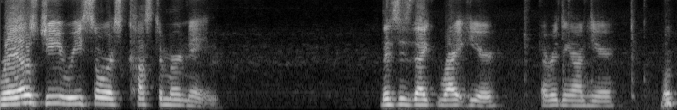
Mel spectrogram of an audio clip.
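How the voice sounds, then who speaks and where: With long, frequent pauses, a man talks at a fairly slow pace in a fairly high pitch, showing ordinary pitch variation. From New York. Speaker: coding instructor. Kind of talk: lecture. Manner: animated.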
